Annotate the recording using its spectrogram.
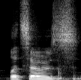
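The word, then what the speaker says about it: Blitzø: And frankly, I just think Blitzo's I'm sorry, the O is silent.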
